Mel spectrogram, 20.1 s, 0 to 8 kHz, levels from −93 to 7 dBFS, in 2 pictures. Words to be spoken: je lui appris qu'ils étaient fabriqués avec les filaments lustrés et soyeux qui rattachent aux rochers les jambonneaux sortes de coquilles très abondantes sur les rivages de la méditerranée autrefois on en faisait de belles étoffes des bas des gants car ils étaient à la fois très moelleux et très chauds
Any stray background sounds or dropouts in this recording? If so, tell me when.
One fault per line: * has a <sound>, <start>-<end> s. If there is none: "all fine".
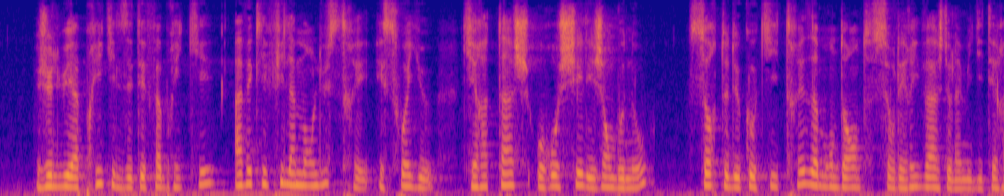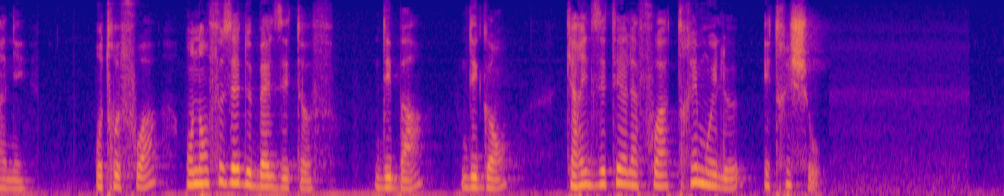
all fine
